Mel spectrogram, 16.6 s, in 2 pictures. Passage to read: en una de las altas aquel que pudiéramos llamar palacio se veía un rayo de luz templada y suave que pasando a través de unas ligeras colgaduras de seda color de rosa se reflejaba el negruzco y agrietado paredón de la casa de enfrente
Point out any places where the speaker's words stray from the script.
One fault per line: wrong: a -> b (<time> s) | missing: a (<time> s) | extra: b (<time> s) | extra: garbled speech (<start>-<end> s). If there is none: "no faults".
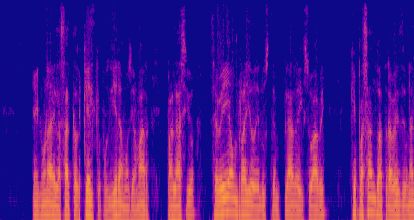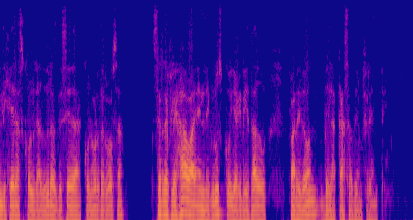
no faults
